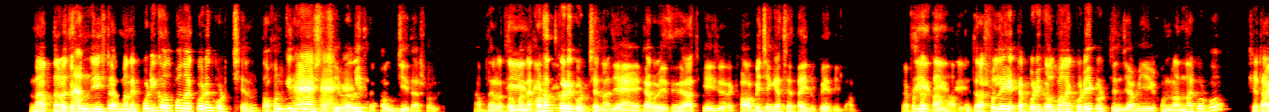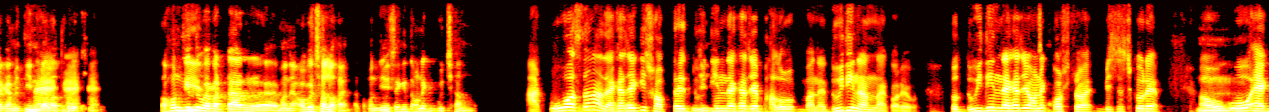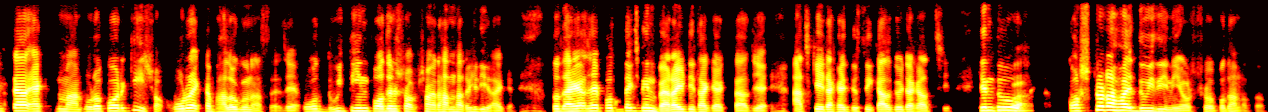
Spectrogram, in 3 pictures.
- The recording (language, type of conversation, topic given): Bengali, podcast, বাড়ির কাজ ভাগ করে নেওয়ার আদর্শ নীতি কেমন হওয়া উচিত?
- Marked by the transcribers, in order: other background noise; laughing while speaking: "রান্না রেডি রাখে"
